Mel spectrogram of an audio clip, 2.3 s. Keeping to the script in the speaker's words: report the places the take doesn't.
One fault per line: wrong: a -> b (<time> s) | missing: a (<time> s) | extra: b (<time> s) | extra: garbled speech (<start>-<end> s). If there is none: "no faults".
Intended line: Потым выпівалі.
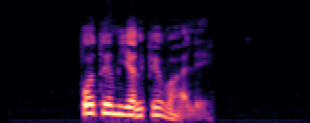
no faults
